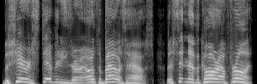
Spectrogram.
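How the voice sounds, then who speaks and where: A man voicing an excitable teenage boy in an audiobook, urgent and eager as he blurts out news. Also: high-pitched, a little fast, no echo, clean studio sound, voice pushed up, heavily acted. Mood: excited, urgent. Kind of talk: audiobook character voice.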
